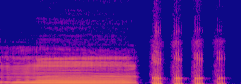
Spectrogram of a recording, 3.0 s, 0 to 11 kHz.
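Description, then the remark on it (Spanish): A long, drawn-out cow moo gives way to four short, rough pig grunts in a quick, even rhythm. The animals sound clear, with no one talking. “Desde hacía 5 años que había decidido irse a vivir al norte para tener una granja donde criar vacas y puercos.”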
